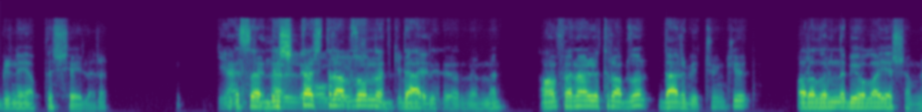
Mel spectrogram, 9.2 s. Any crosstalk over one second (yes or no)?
yes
